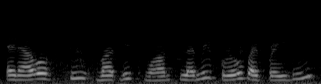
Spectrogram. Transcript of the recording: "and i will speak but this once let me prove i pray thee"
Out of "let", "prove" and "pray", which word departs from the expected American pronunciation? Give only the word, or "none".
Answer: prove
